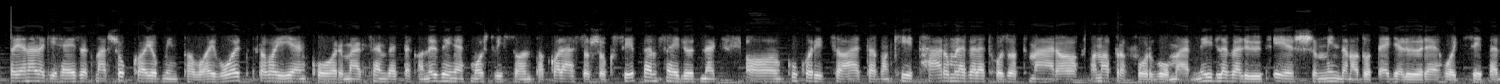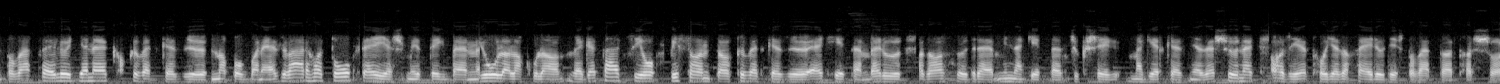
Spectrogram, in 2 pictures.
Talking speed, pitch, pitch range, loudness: 145 wpm, 135 Hz, 125-155 Hz, -13 LUFS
